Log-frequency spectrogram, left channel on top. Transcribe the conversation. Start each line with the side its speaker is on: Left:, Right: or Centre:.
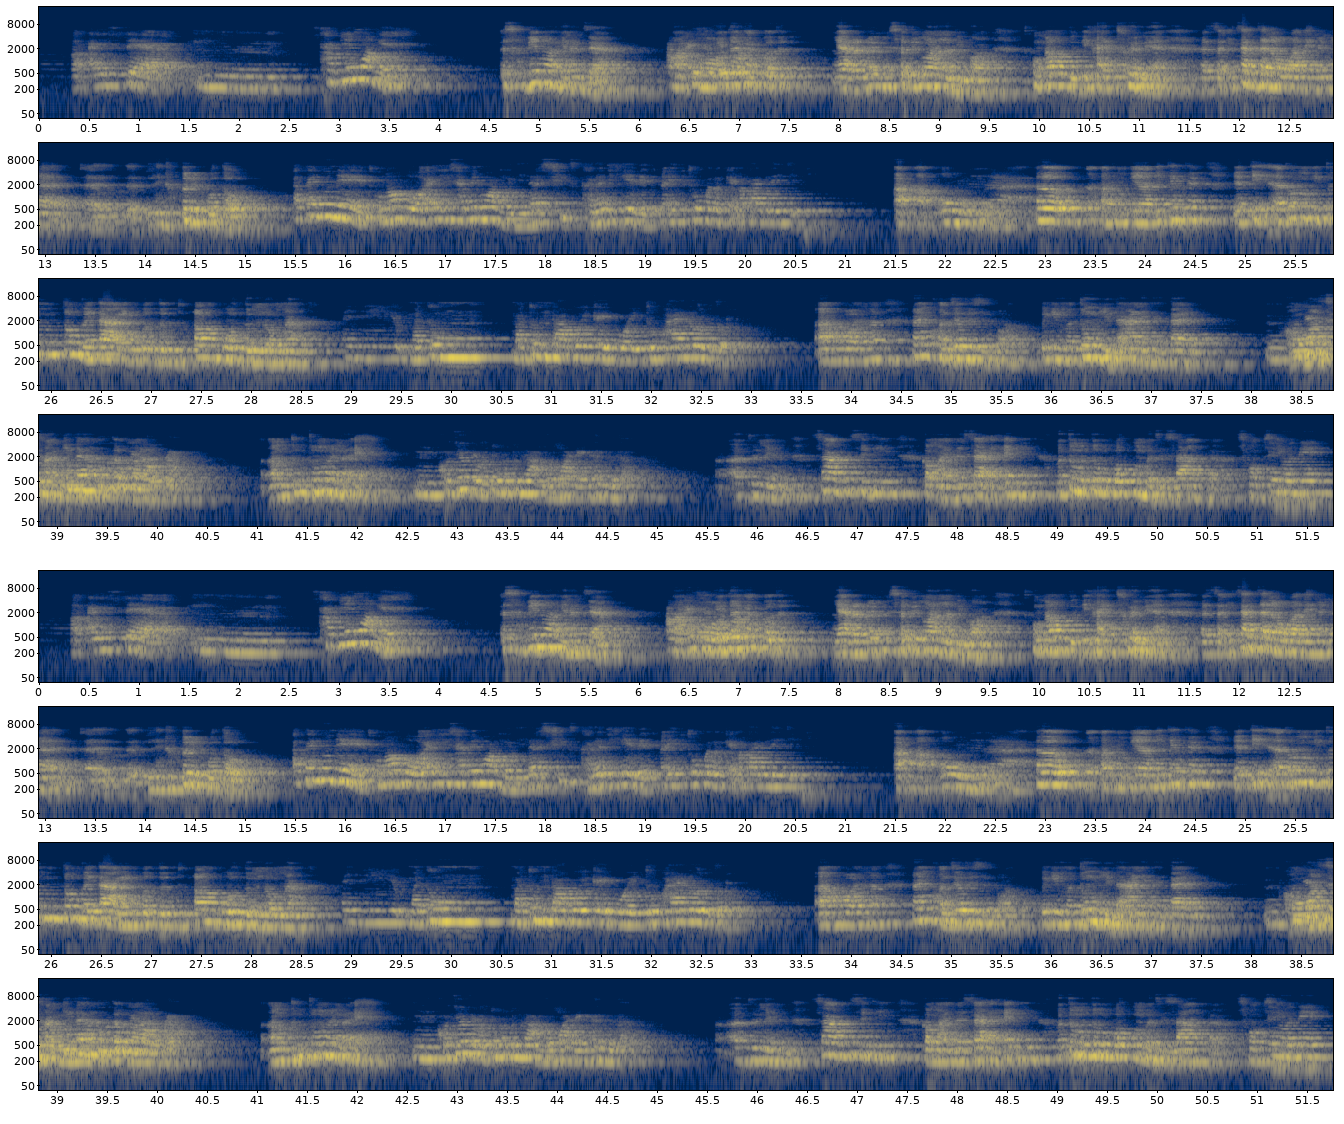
Right: ꯑꯩꯁꯦ ꯎꯝ ꯁꯥꯕꯦꯟ ꯋꯥꯡꯉꯦ
Centre: ꯑꯁ ꯁꯥꯕꯦꯟ ꯋꯥꯡꯉꯦ ꯅꯪꯁꯦ ꯑ
Right: ꯑꯥ ꯑꯩ
Centre: ꯑꯣ
Right: ꯁꯥꯕꯦꯟ
Centre: ꯑꯗꯨꯏ
Right: ꯋꯥꯡꯉꯦ
Centre: ꯅ ꯍꯥꯏꯀꯣ ꯑꯗꯨꯗꯤ ꯌꯥꯔꯔꯣꯏ ꯅꯪ ꯁꯕꯦꯟ ꯋꯥꯡꯉꯗꯤꯀꯣ ꯊꯣꯡꯅꯥꯎꯗꯨꯒꯤ ꯍꯥꯏꯠꯇꯨꯒꯅꯦ ꯏꯆꯥꯟ ꯆꯥꯟꯅꯕ ꯋꯥꯠꯂꯤ ꯅꯪꯅ ꯂꯤꯊꯣꯛꯇꯣꯔꯤ ꯄꯣꯠꯇꯣ
Right: ꯑꯥ ꯀꯩꯅꯣꯅꯦ ꯊꯣꯡꯅꯥꯎꯗꯣ ꯑꯩ ꯁꯕꯦꯟ ꯋꯥꯡꯕꯅꯤꯅ ꯁꯤꯛꯁ ꯈꯔꯗꯤ ꯍꯦꯜꯂꯦ ꯑꯗꯨꯅ ꯑꯩꯗꯤ ꯊꯣꯛꯄꯗ ꯀꯩꯝ ꯑꯀꯥꯏꯕ ꯂꯩꯇꯦ
Centre: ꯑꯥ ꯑꯥ ꯑꯣ ꯑꯗꯣ ꯑꯗꯨ ꯏꯇꯤꯟ ꯌꯦꯠꯇꯤ ꯑꯗꯨꯝ ꯏꯇꯨꯝ ꯇꯨꯡꯒꯩ ꯇꯥꯒꯤꯅꯤꯀꯣ ꯑꯗꯨ ꯗꯨꯕ ꯂꯥꯎꯅ ꯕꯣꯟꯗꯨꯝꯗꯧꯅ
Right: ꯑꯩꯗꯤ ꯃꯇꯨꯝ ꯃꯇꯨꯝ ꯇꯥꯕꯣꯏ ꯀꯩꯕꯣꯏ ꯙꯨꯞ ꯍꯥꯏꯔ ꯂꯣꯏꯕꯗꯣ
Centre: ꯑꯥ ꯍꯣꯏ ꯅ ꯅꯪ ꯈꯣꯟꯖꯦꯜ ꯖꯤꯁꯨꯀꯣ ꯑꯩꯈꯣꯏꯒꯤ ꯃꯇꯨꯡꯒꯤ
Right: ꯎꯝ
Centre: ꯗꯥꯔꯅꯦ ꯍꯥꯏꯇꯥꯏ
Right: ꯎꯝ ꯈꯣꯟꯖꯦꯜꯁꯤꯁꯨ
Centre: ꯋꯥꯡꯁꯥꯡꯒꯤ
Right: ꯃꯇꯨꯝ
Centre: ꯗꯥꯔ
Right: ꯃꯇꯨꯝ
Centre: ꯅꯠꯇꯕ
Right: ꯃꯇꯨꯝ ꯑꯣꯏꯅ
Centre: ꯃꯥꯜꯂꯦ
Right: ꯂꯥꯛꯄ꯭ꯔꯥ
Centre: ꯑꯃ ꯃꯇꯨꯡ ꯇꯨꯝ ꯑꯣꯏꯅ ꯂꯥꯛꯑꯦ
Right: ꯎꯝ ꯈꯣꯟꯖꯦꯜꯖꯦ ꯃꯇꯨꯝ ꯃꯇꯨꯝ ꯂꯥꯛꯑꯝꯗꯧ ꯃꯥꯜꯂꯦ ꯑꯩ ꯈꯟꯕꯗ
Centre: ꯑꯗꯨꯅꯦ ꯆꯥꯕꯁꯤꯗꯤ ꯀꯃꯥꯏꯅ ꯆꯥꯏ ꯍꯥꯏꯗꯤ ꯃꯇꯨꯝ ꯃꯇꯨꯝ ꯄꯣꯠꯀꯨꯝꯕꯖꯤ ꯆꯥꯕ꯭ꯔꯥ ꯁꯣꯝꯁꯦ
Right: ꯀꯩꯅꯣꯅꯦ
